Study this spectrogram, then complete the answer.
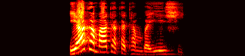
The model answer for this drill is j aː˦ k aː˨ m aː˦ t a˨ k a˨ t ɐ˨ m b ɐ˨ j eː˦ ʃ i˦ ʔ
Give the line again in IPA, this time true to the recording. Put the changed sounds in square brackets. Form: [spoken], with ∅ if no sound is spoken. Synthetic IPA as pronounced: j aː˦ k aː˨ m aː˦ t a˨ k a˨ t ɐ˨ m b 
